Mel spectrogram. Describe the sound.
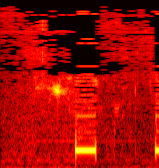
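Telephone tones sound as a listener's call connects on a phone-in line: two short, steady, mid-pitched electronic beeps of equal length, evenly spaced, over a faint background hum.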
